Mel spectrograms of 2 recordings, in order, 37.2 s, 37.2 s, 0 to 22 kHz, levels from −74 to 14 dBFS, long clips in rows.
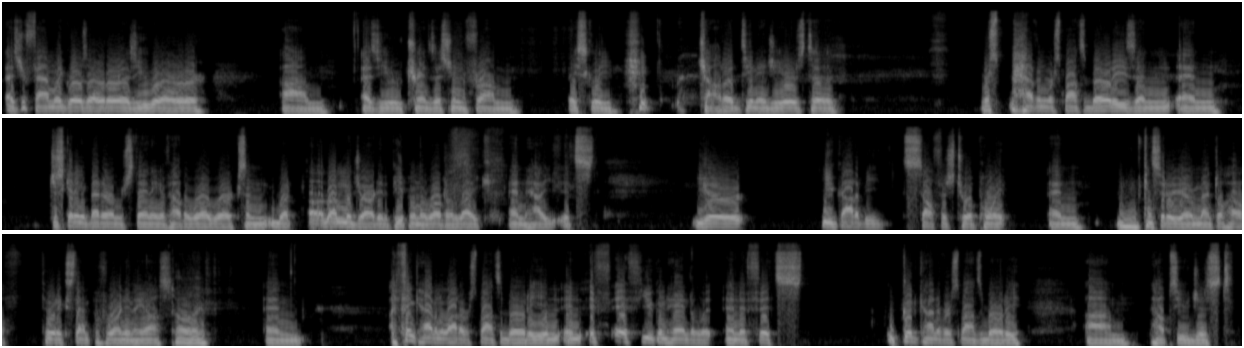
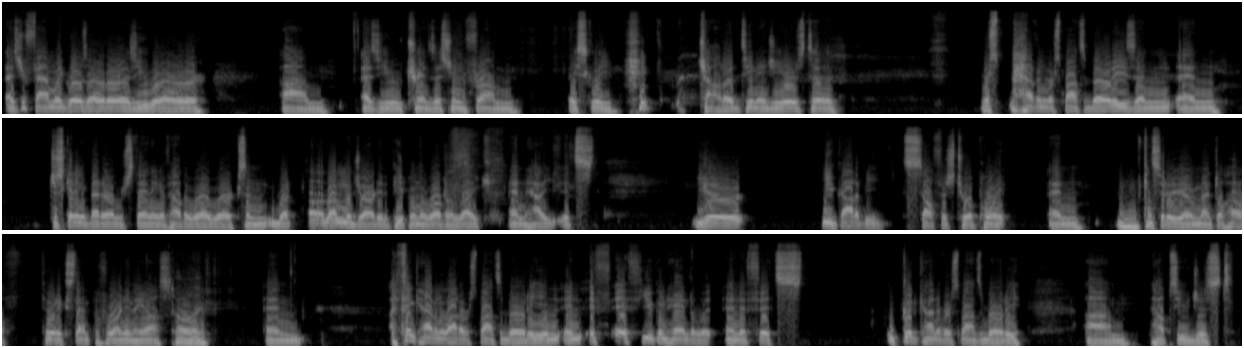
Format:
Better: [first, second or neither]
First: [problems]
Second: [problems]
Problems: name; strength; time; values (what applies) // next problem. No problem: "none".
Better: neither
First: distortion; heavy; 12% of the sound clipped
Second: distortion; heavy; 12% of the sound clipped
